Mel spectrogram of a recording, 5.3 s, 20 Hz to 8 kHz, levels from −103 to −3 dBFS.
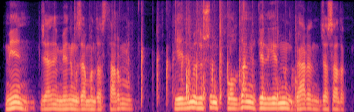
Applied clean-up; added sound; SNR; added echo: neural mask model RNNoise.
